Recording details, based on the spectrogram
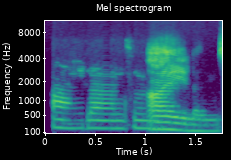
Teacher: Island, the S is silent.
